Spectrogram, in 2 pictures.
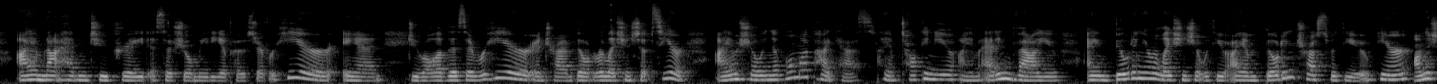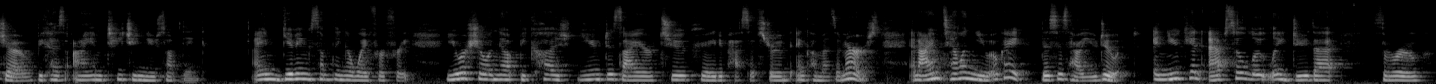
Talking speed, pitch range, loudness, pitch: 225 wpm, 190-230 Hz, -30 LUFS, 205 Hz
